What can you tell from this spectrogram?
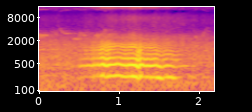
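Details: A single honey bee close by, from a colony left nervous during its queen's 45-minute mating flight: a tonal buzz with clear harmonics that swells for about a second, wavers in pitch, then fades, over a faint hive hum.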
